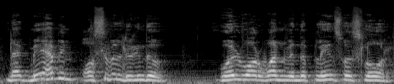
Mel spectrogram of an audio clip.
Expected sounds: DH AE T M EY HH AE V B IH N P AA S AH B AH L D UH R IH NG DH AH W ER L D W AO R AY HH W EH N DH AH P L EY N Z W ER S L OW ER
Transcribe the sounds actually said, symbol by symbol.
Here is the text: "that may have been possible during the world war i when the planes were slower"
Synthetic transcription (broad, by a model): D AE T M EY HH AE V B IH N P AA S AH B AH L D UH R IH NG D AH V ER L D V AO R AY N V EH N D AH P L EY N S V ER S L OW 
